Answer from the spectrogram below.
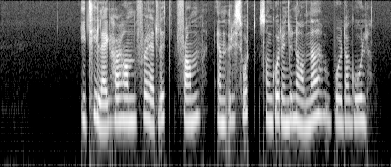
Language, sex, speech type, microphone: Norwegian, female, read, Sennheiser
